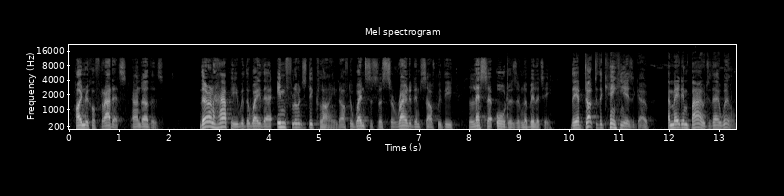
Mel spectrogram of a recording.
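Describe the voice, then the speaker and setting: A knowledgeable older nobleman in a medieval video game. He explains in a measured manner at a middling pitch, with a melody that rises and falls freely. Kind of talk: video game dramatic dialogue.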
